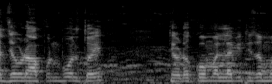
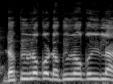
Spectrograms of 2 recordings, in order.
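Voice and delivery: calling out; 8 semitones higher, 14 dB louder than usual. Real, not acted. Father stopping his toddler from pushing her sister, loud call. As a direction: call out sharply to stop the pushing.

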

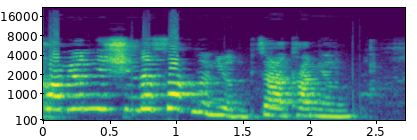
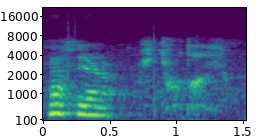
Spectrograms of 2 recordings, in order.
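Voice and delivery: soft secret whisper; whispered aside; 7 semitones lower, 11 dB quieter than usual. Pretend. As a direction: hush it to the mic.

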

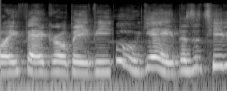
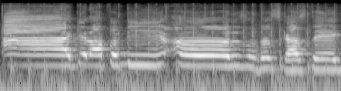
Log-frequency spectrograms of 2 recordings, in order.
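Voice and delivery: loud, raised-pitch protest; hammed-up cries of disgust and pain; panicked yelling; 3 semitones higher, 6 dB louder, slower than usual. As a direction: yelp and fight off an attacker. Being grabbed by the fangirl.

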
